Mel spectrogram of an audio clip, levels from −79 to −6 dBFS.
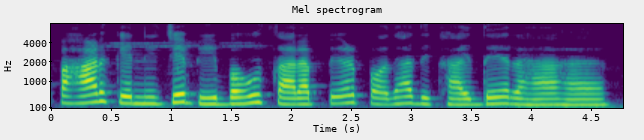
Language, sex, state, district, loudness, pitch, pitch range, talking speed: Hindi, female, Jharkhand, Garhwa, -17 LUFS, 220 Hz, 205-240 Hz, 150 wpm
